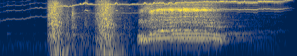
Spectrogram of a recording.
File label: rage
